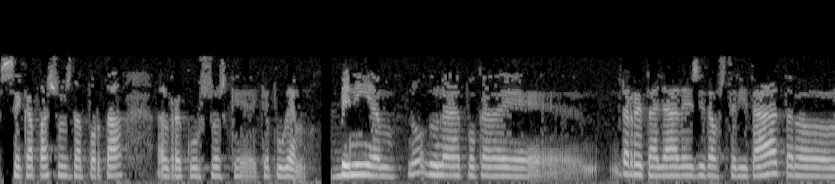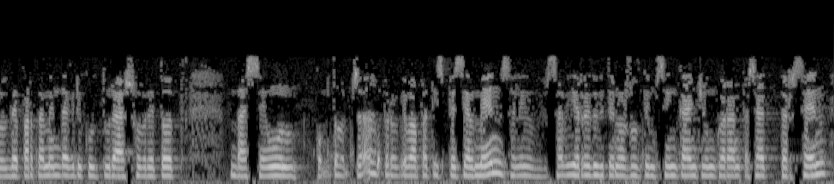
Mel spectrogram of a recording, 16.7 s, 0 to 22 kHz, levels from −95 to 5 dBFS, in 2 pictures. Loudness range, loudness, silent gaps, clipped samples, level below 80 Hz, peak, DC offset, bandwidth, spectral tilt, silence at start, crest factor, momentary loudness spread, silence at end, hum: 2 LU; -24 LUFS; 3.23-3.31 s; under 0.1%; -52 dBFS; -6 dBFS; under 0.1%; 6.4 kHz; -4 dB/octave; 0 s; 18 dB; 9 LU; 0 s; none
